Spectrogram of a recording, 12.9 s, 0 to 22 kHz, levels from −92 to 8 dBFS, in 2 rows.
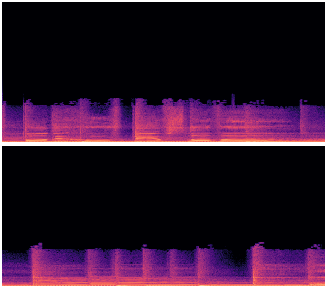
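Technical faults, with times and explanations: Throughout, wrong sample rate: the audio runs at about 0.36 times normal speed and about 17.6 semitones low. This fits 44.1 kHz material played back at 16 kHz without conversion.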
